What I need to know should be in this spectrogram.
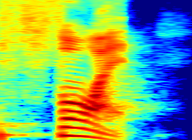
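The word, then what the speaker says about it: Pfaadt: So Brandon Faught, I had to Google how to pronounce his name. It's P-F-A-A-D-T. I would have thought it was something wildly different, but he's a rookie.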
